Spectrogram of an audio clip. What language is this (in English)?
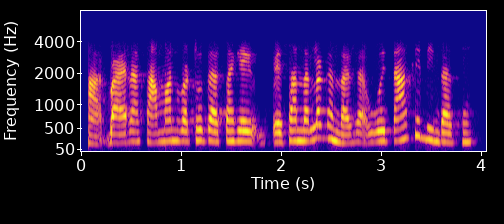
Sindhi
